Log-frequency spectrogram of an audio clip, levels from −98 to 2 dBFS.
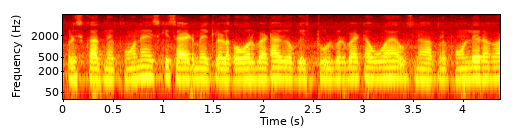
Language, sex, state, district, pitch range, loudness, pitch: Hindi, male, Uttar Pradesh, Shamli, 120-125 Hz, -21 LUFS, 120 Hz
